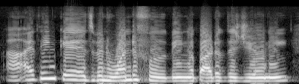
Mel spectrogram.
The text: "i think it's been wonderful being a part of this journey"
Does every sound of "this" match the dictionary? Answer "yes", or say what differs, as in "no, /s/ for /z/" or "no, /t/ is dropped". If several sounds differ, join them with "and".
no, /s/ is dropped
